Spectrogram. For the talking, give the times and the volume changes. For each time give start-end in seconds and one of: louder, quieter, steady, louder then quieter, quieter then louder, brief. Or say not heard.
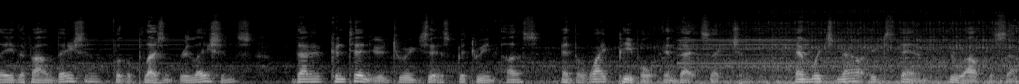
0.0-10.1 steady.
